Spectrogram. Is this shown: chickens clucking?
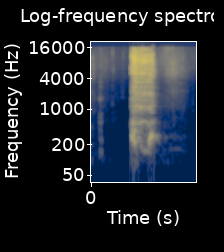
no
